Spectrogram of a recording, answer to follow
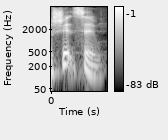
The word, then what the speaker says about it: Shih Tzu: you got a little shih tzu by a girl so my little his name is Todd he's a little Shih Tzu emphasis on the first syllable of that he's he's adorable however he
